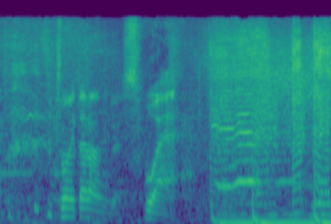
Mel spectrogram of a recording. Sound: giggle

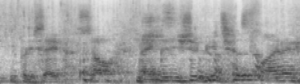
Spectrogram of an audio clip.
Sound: laughing

